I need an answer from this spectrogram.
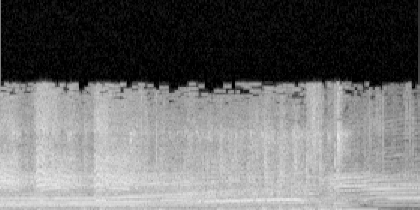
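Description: Car driving: a loud, steady engine drone with squealing, tire-like tones sliding over it, continuous for about three seconds.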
